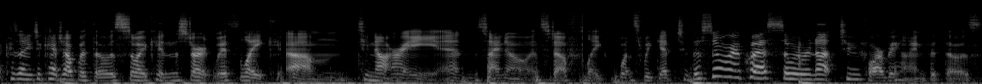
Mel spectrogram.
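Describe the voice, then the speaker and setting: A woman's voice: mid-range voice, pushed and bright. A woman livestreaming a video game with casual, wry, sweary reactions, sounding tired. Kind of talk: casual reactive gameplay commentary. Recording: game music behind voice.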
